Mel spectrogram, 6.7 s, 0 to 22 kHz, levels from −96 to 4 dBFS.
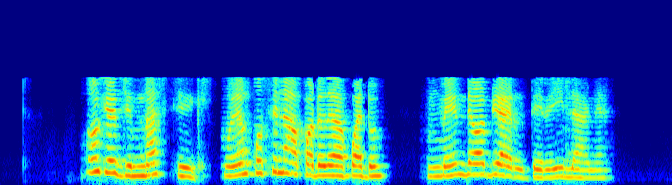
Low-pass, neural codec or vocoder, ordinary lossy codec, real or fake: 7.2 kHz; codec, 16 kHz, 1 kbps, X-Codec, HuBERT features, trained on balanced general audio; AAC, 16 kbps; fake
